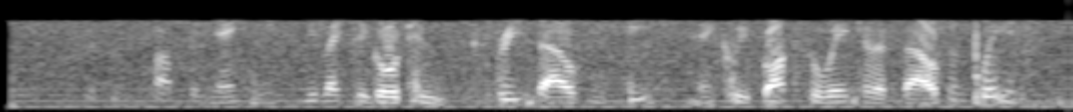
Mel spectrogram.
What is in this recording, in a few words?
122 725MHz, scanner radio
